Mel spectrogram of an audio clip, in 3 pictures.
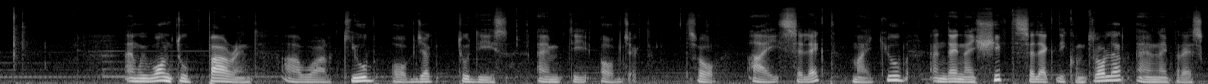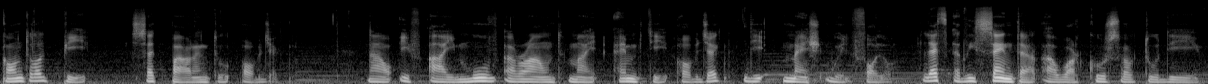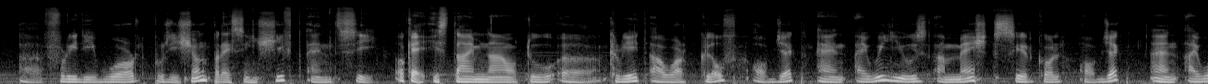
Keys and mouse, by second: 12.3 ctrl+p, 15.2 ctrl+p, 15.4 click, 16.5 g, 24.0 middle click, 27.4 shift+c.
